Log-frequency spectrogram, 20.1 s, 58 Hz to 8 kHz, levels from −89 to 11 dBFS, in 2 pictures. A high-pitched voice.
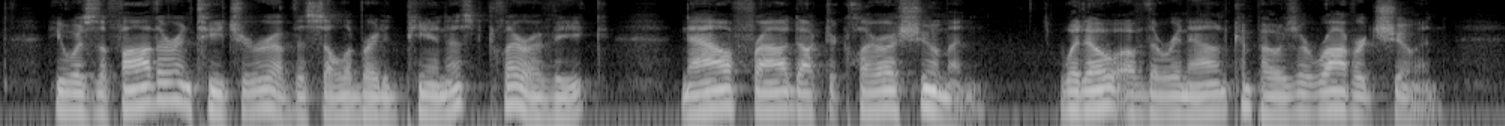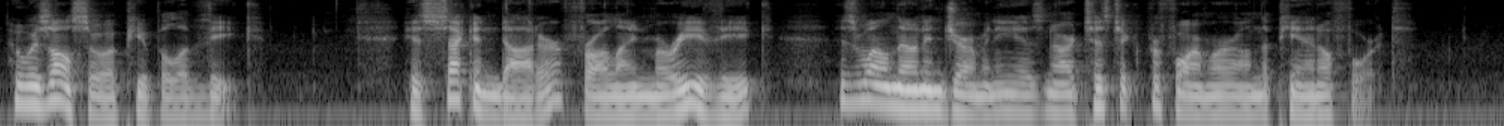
No: low, 100 Hz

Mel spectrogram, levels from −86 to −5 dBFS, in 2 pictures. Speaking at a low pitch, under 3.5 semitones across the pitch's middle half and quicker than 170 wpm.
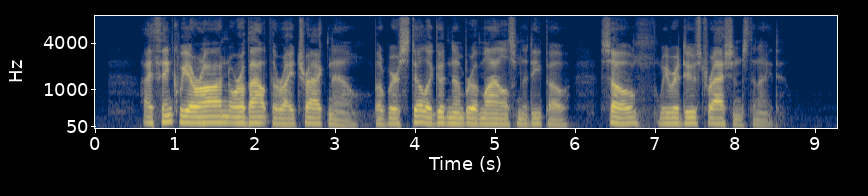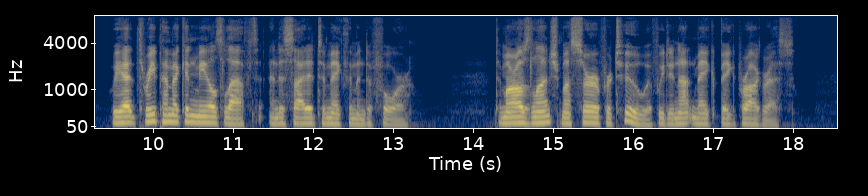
Yes: low, 105 Hz; average, 2.9 semitones; average, 180 wpm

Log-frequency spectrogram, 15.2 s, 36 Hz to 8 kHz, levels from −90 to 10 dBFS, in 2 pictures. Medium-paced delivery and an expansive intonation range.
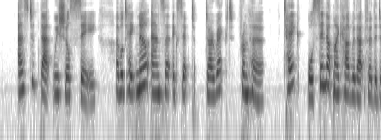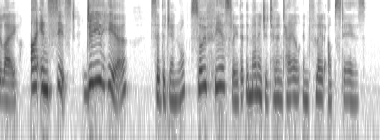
Yes: average, 170 wpm; wide, 6.3 semitones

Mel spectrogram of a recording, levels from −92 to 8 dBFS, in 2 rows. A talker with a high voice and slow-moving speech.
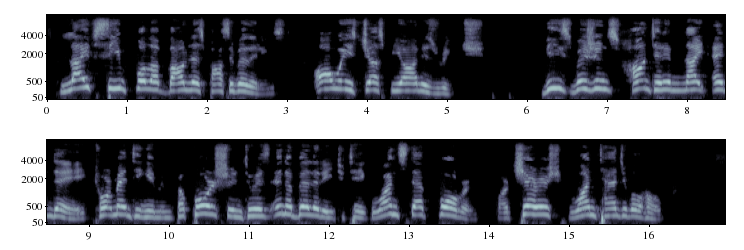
Yes: high, 215 Hz; slow, 125 wpm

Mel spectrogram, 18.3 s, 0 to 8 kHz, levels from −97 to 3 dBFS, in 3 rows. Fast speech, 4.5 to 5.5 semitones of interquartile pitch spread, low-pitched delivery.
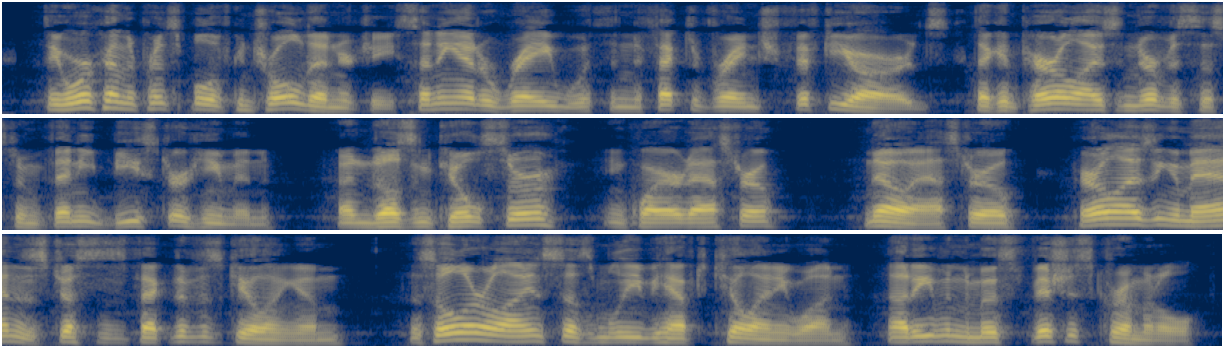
Yes: fast, 220 wpm; average, 5.1 semitones; low, 120 Hz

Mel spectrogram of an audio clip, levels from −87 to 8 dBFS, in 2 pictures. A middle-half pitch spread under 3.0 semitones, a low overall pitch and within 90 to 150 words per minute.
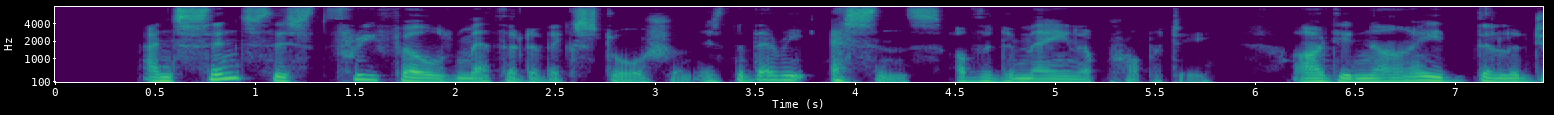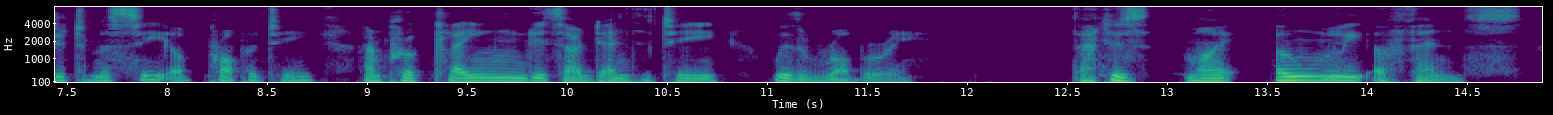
No: average, 3.4 semitones; low, 125 Hz; slow, 135 wpm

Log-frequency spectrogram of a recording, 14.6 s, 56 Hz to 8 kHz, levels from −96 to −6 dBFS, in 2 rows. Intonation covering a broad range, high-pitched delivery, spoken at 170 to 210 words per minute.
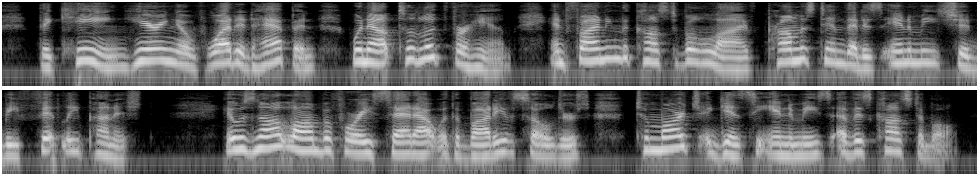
Yes: wide, 6.1 semitones; high, 215 Hz; average, 195 wpm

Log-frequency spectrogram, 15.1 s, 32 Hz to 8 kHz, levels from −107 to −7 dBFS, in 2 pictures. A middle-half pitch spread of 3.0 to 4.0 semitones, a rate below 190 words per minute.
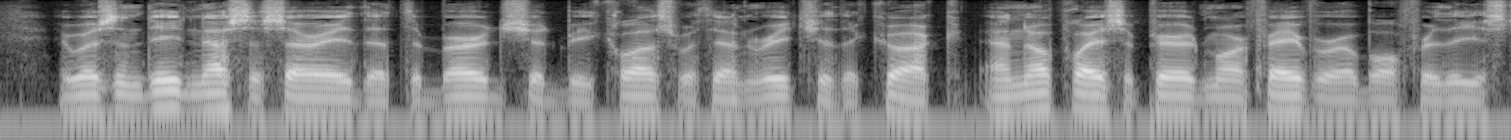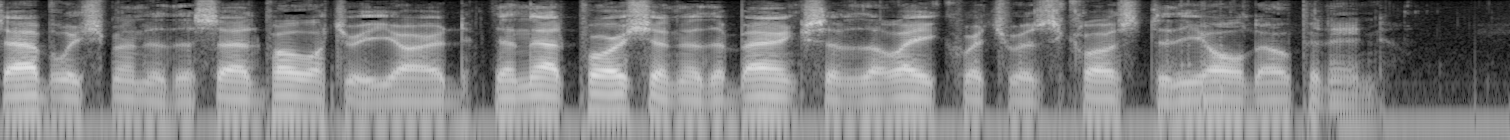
Yes: average, 3.3 semitones; average, 180 wpm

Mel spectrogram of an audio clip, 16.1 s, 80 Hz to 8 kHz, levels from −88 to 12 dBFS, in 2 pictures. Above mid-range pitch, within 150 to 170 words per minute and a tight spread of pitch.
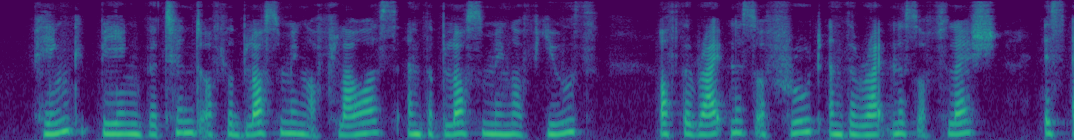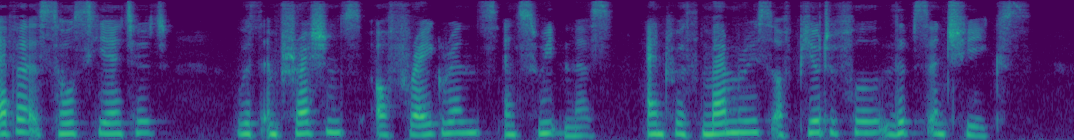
Yes: high, 220 Hz; average, 155 wpm; narrow, 2.2 semitones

